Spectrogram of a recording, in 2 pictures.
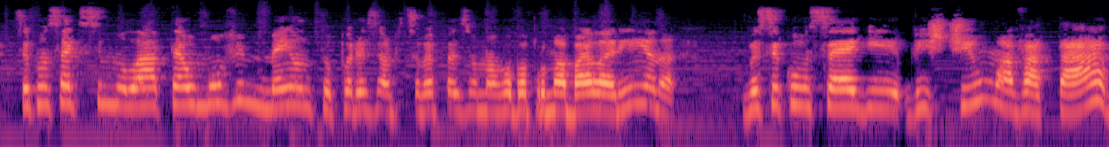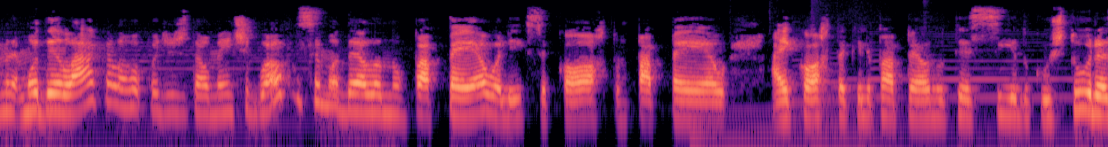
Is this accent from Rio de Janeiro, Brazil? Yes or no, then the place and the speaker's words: yes; Rio de Janeiro, Brazil; Eu sou carioca da gema, passei aqui metade da vida Copacabana, metade da vida em Ipanema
